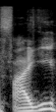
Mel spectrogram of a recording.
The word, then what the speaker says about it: Feige: as all my words definitely Feige so I don't know why you keep saying it wrong for the last 18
